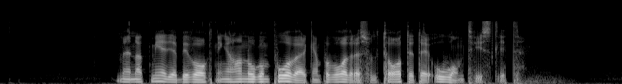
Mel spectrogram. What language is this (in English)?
Swedish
